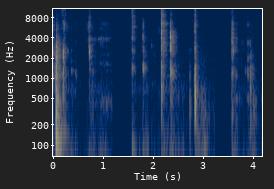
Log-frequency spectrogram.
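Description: Close-miked chewing of sweet potato and stewed cow leg: a string of short, irregular mouth clicks with near-silent gaps between them.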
